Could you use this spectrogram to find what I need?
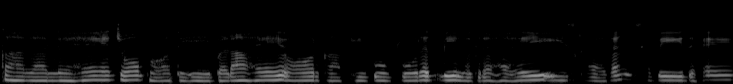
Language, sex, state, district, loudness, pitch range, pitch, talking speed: Hindi, female, Uttar Pradesh, Deoria, -40 LUFS, 170-195 Hz, 185 Hz, 140 wpm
